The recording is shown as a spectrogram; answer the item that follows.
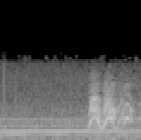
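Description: A dog barking, a short quick run of about four yaps about a second and a half in, over a steady low hum.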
